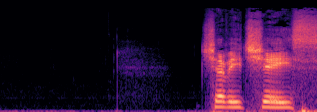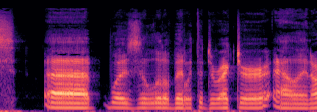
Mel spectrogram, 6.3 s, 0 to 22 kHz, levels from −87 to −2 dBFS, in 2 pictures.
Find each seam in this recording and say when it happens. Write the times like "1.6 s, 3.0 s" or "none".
4.2 s, 5.0 s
